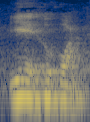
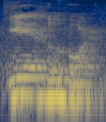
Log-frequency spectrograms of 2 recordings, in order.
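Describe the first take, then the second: Both takes have the same delivery.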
